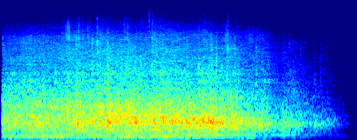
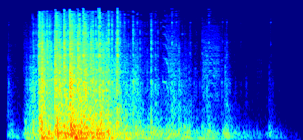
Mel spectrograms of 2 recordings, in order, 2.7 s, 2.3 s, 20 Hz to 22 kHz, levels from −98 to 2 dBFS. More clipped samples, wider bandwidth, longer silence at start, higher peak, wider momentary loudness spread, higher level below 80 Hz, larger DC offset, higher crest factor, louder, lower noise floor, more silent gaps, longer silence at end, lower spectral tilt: neither; second, 11.5 kHz vs 17 kHz; second, 0 s vs 0.2 s; second, -12 dBFS vs -8 dBFS; second, 13 LU vs 24 LU; second, -68 dBFS vs -36 dBFS; neither; about the same, 18 dB vs 18 dB; second, -29 LUFS vs -22 LUFS; second, -55 dBFS vs -63 dBFS; neither; second, 0.4 s vs 0.55 s; about the same, -5.5 dB/octave vs -5 dB/octave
